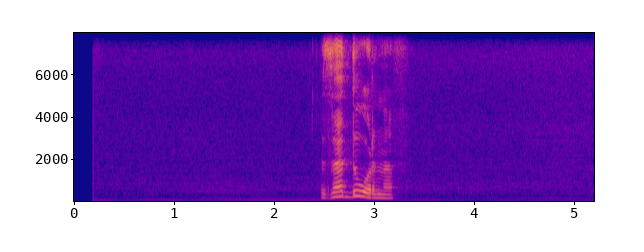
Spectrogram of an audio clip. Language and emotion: Russian, positive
